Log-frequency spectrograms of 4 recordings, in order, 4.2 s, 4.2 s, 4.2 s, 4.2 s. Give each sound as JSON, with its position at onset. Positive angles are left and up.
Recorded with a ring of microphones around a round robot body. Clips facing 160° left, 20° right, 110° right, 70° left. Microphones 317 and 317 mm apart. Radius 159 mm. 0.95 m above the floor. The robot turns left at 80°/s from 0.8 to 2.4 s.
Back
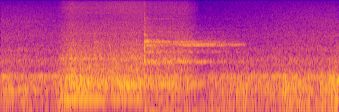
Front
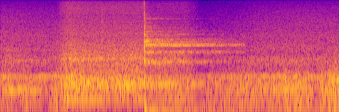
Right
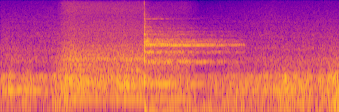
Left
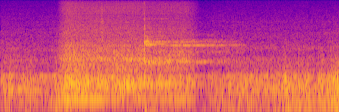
{"t": 1.8, "sound": "a thud", "azimuth_deg": -45}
